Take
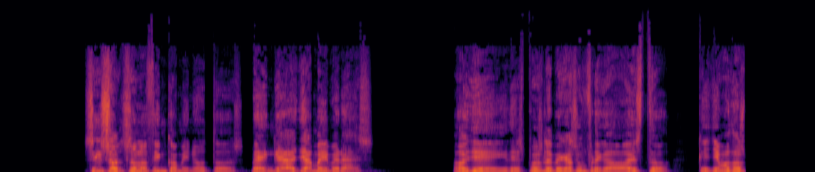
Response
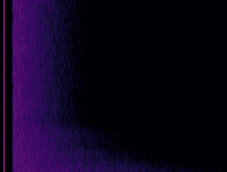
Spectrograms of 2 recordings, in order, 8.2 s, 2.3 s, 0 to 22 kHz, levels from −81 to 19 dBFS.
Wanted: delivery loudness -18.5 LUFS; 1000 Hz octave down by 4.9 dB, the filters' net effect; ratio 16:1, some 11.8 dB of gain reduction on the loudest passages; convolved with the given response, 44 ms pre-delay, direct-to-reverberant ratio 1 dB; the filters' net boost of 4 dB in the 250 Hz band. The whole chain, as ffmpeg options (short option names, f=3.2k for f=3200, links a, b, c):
-filter_complex "[0:a]equalizer=f=250:t=o:g=6,equalizer=f=1k:t=o:g=-8.5,acompressor=threshold=-25dB:ratio=16,asplit=2[a][b];[1:a]atrim=start_sample=2205,adelay=44[c];[b][c]afir=irnorm=-1:irlink=0,volume=-1.5dB[d];[a][d]amix=inputs=2:normalize=0,volume=9.5dB"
